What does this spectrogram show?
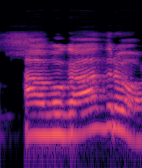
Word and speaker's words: Avogadro: number is that guys kind of rhymes with avocado do you remember his name avogadro right avogadro's number avogadro's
